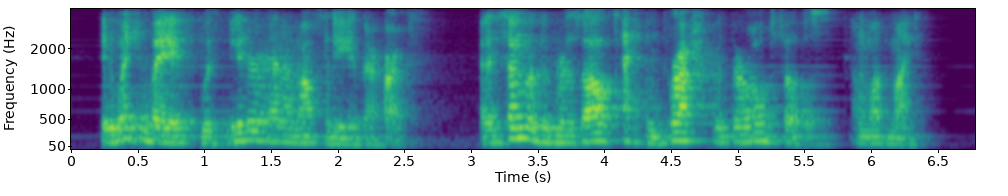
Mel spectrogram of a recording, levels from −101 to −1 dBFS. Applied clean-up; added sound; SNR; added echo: neural mask model DeepFilterNet 3.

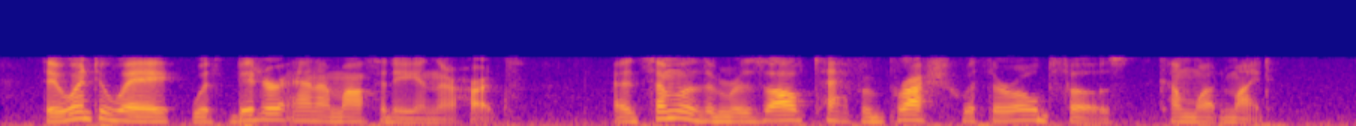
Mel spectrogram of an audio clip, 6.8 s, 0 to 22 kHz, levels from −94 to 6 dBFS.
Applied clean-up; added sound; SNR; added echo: none; none; none; none.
